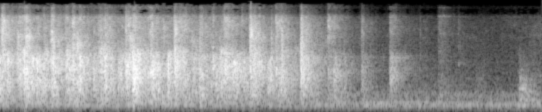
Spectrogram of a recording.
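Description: Audience applauding, the clapping dying away about three to four seconds in.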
